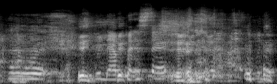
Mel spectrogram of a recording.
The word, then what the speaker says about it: Budapest: Well, that's how you pronounce it. Yeah, it's Budapest. Oh, wow. Budapest.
